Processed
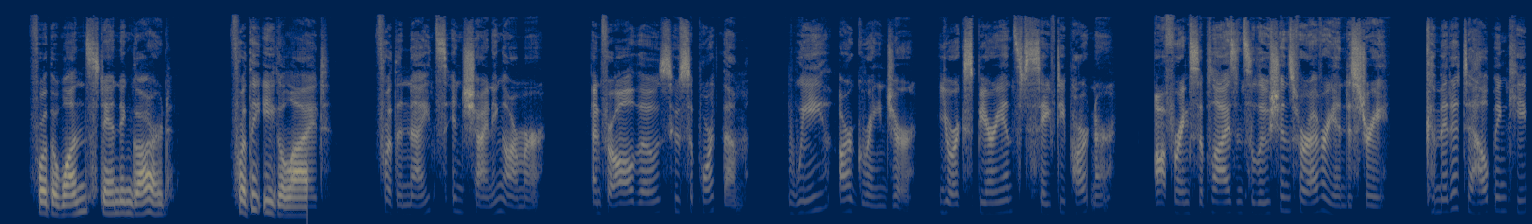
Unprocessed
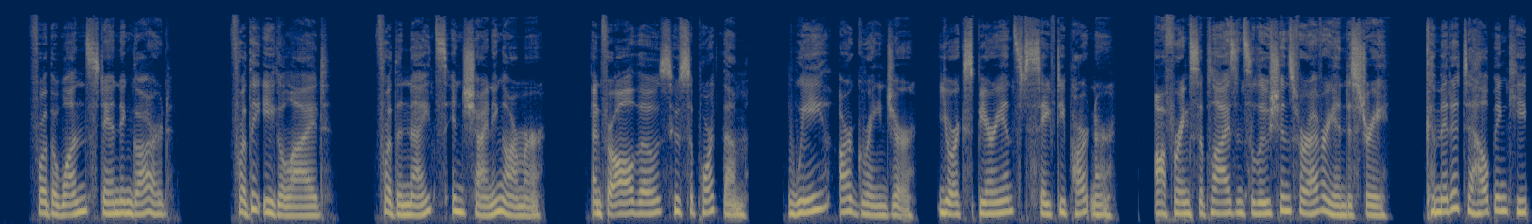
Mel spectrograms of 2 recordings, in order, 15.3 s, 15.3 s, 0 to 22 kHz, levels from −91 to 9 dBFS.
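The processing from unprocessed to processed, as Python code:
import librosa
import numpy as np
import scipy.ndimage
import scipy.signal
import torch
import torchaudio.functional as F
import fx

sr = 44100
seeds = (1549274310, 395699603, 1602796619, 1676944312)

y = fx.highpass(x, sr, hz=fx.steps((0.0, 680.0), (3.07, 1400.0)), slope=24)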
